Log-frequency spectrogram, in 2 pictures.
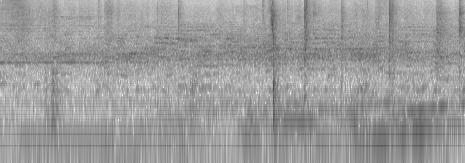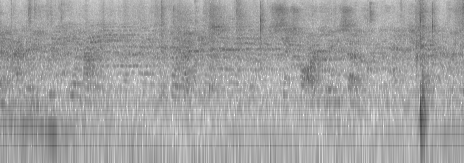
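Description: Faint background music and voice under a steady low hum, with a few light clicks as chrome trading cards are handled and flipped, the clearest about five and a half seconds in.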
